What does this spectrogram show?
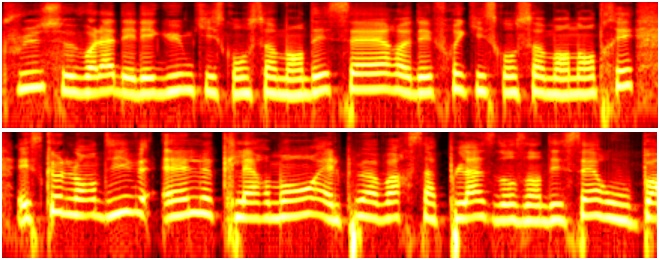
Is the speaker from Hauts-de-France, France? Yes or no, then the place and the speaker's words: yes; Hauts-de-France, France; Ouais, moi, je viens du Nord, donc l'endive, forcément.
